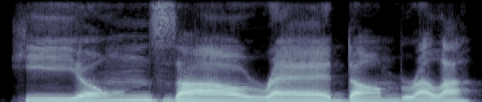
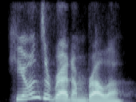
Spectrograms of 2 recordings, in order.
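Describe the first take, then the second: First: The sentence is spoken at a slow pace. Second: The sentence is spoken at a fast pace. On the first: "Now I'll say it slowly" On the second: "I will say it fast"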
